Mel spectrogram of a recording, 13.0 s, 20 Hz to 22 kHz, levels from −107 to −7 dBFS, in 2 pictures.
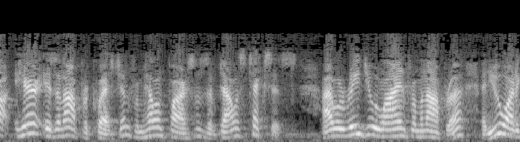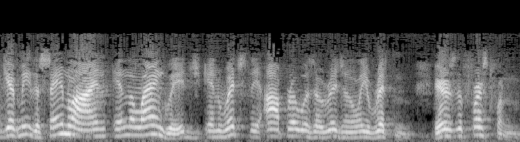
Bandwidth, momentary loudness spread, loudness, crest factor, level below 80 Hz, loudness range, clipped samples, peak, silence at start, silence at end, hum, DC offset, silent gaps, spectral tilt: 8.4 kHz; 11 LU; -20 LUFS; 18 dB; -62 dBFS; 5 LU; under 0.1%; -4 dBFS; 0 s; 0 s; none; under 0.1%; none; -5.5 dB/octave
